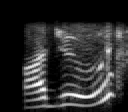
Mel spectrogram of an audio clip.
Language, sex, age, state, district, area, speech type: Nepali, female, 30-45, West Bengal, Kalimpong, rural, conversation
